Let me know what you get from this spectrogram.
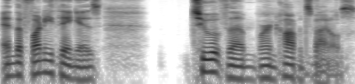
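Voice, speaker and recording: Recorded very cleanly against a silent background, a man with an unremarkable speaking voice and a fairly low pitch talks at a moderate pace with ordinary pitch variation. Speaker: podcast co-host. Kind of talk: casual chat.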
